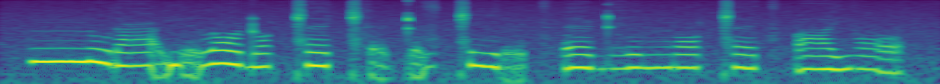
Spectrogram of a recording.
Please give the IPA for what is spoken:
nː u ɾ ə ʕ ḭ j ḛ l ɔ ɖ ɔ ǁ ɛ ǁʰ ɛ̰ ʈ ə̰ z ǁ i ɾ ḛ t͡sʼ ɛ ɖʱ e ŋ ɔ ǁ ɛ t͡sʼ ɑ j ɔ

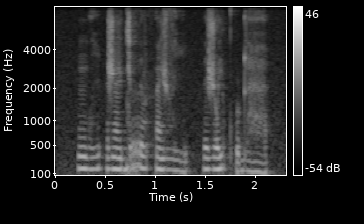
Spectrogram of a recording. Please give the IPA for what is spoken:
ŋʷ i̤ | ʒ ɑ̃ ʒ ɟ ɪ r ɪ v θ æ̃ ʒ z i̤ | ɪ ʒ ʊ j ɪ kʷʼ ɛ ɖʱ æ̤

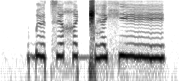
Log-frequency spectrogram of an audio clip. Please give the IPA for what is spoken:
ɓ ɘ t͡s e χ e ɡ͡ǁ ɛ xʲ eː

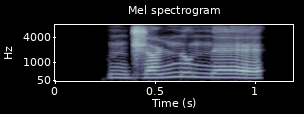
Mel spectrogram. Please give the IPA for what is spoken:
n d͡ʒ ɒ ɳ n u n̪ ɛ

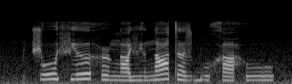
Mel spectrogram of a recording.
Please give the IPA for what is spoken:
t͡ʃ o fʲ əː h ə˞ ŋ ɑ vʲ o n ɑ t ɜ z b u x ɑ h uː

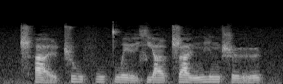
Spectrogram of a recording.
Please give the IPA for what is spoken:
ʈ͡ʂʰ a̰˨˩ ɪ̯ ʈ͡ʂ u˥˩ f u˧˥ t̪ w ḛ˨˩ ɪ̯ ɕ j ä˧˥ ʈ͡ʂ a˥˩ ɪ̯ n̪ i˥ n ʂ ɻ̩˨˩˦

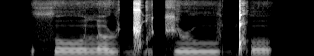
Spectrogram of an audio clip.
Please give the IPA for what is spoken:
θ oː l ʌ ɹ ɡ͡ǁ o t͡ʃ ɹ uː ǃʼ o

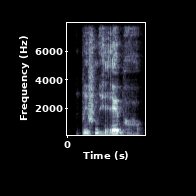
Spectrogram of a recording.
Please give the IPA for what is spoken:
p i f m i̤ r e bʱ ɔ̤

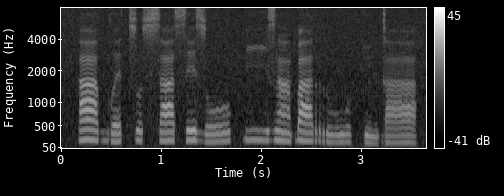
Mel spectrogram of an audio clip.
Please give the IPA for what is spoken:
aː˦ ɡʷ ɛ˨˦ t͡s ʊ˦ s a˦ s e˦ z oː˨˦ k͡p iː˦ z ã˦ ɓ a˦ r u˨ w ʊ˦ k ĩ˨ ɡ a˦

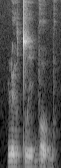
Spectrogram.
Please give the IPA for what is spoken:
ɳ ɨ tʷ i b o b

